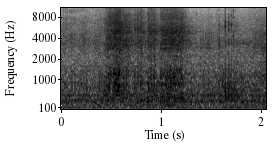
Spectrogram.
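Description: A brief rasping scrape, starting about half a second in and lasting under a second, amid light handling noise as hands work inside a 3D printer's frame.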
